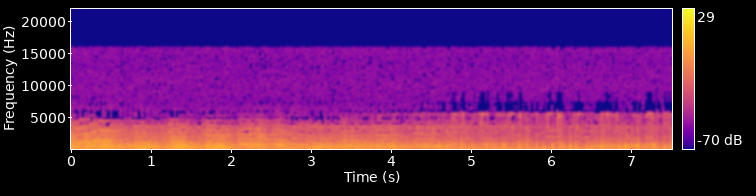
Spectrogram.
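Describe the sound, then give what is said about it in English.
Ponies' hooves clip-clop as the animals are led and ridden in a hurry. Many quick, uneven hoof beats grow clearer in the second half over a continuous rushing background. “The ponies have slowed us down a bit”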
